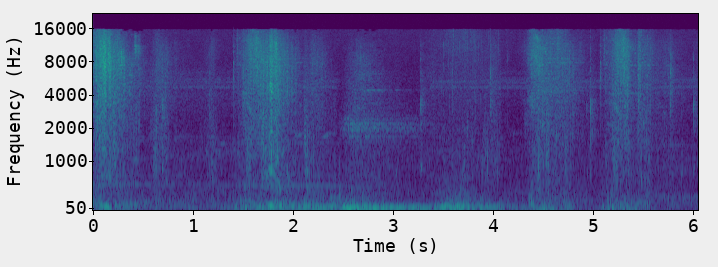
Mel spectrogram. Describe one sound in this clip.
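Airy whooshes sound as a small character leaps and glides.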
